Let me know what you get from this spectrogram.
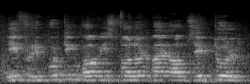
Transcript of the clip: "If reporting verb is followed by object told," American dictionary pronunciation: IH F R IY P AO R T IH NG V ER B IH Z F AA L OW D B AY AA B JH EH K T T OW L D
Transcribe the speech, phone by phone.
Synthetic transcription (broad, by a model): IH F R IY P AO R T IH NG B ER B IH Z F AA L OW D B AY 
